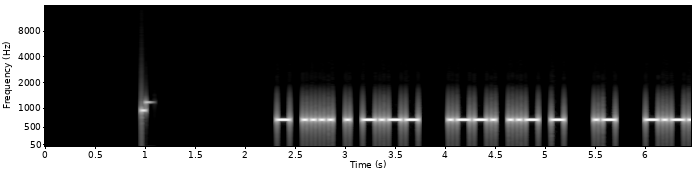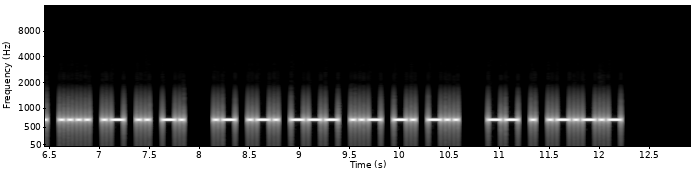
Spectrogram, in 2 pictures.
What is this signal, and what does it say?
Morse code, heard as a keyed tone, about 28 wpm, 700 Hz. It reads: THEY PUT A CHAIN AROUND ME.
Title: Sentences from Top 1500 Words 28wpm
